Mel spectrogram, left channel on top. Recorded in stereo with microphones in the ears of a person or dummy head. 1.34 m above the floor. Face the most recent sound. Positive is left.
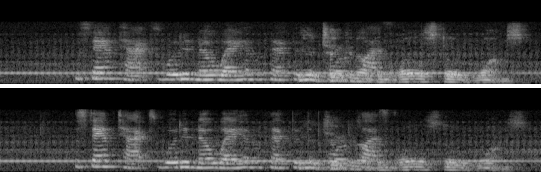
turn(degrees=50)  # may be behind; listen again after turning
